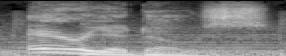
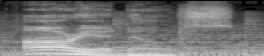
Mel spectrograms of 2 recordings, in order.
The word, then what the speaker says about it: Ariados: Ariados. It's named after Ariadne, so it's not pronounced Ariados.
